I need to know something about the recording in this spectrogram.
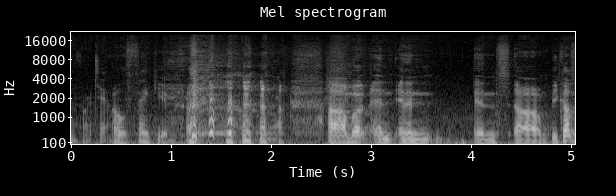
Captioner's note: laughing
